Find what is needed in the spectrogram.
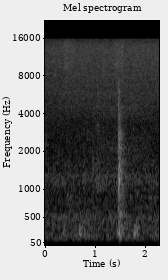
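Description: A single sharp knock about one and a half seconds in, with a couple of fainter knocks before and after it, over quiet room noise.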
